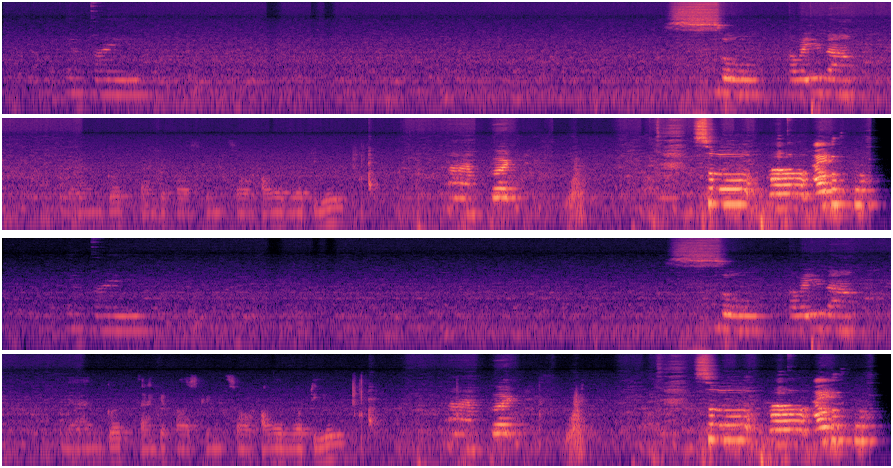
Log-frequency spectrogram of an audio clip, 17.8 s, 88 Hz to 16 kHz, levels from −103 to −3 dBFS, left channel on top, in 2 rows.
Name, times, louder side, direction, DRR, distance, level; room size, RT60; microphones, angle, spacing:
voice 1, 1.0-1.4 6.7-7.6 7.9-8.5 13.3-14.1 15.3-17.6, left 4 dB, 50° left, 0.9 m, -27 dB
voice 2, 9.5-12.3 14.5-14.7, right 2 dB, 60° right, 1.0 m, -46 dB
6.8 x 5.2 x 3.8 m
head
